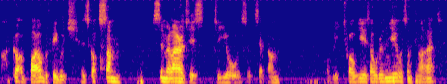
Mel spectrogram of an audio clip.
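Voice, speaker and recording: Somewhat breathy, the voice moves at a fairly slow pace with fairly even intonation. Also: man. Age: 70s. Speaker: economist. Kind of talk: casual chat. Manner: hesitant, with many ums.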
